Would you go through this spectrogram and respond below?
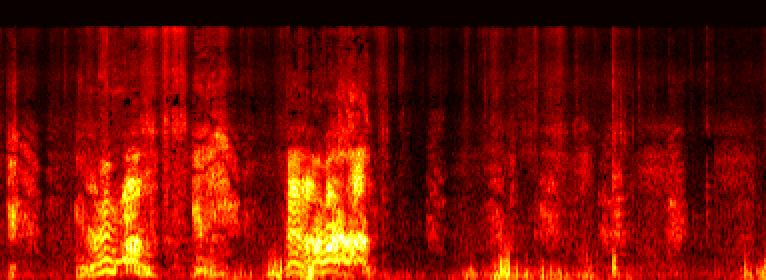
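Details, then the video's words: Doberman objecting to a rake: a few loud, rough barks and growl-barks in the first four seconds, followed by softer scuffling and faint low sounds. "Doberman has a problem with a rake / Доберману не нравятся грабли"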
